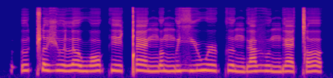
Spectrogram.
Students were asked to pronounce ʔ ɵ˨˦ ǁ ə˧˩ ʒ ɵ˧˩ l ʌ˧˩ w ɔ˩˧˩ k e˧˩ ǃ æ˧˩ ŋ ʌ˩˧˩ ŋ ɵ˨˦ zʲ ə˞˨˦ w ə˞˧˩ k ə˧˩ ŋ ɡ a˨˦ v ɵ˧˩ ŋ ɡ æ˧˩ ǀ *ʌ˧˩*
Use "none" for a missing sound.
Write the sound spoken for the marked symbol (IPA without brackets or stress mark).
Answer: ʌ˩˧˩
